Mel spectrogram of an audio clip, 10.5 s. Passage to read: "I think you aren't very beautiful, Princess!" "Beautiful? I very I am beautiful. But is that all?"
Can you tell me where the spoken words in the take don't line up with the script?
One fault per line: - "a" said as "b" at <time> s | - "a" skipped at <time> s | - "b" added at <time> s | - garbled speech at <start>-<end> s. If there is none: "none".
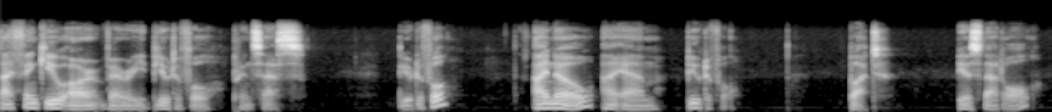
- "aren't" said as "are" at 0.7 s
- "very" said as "know" at 5.5 s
